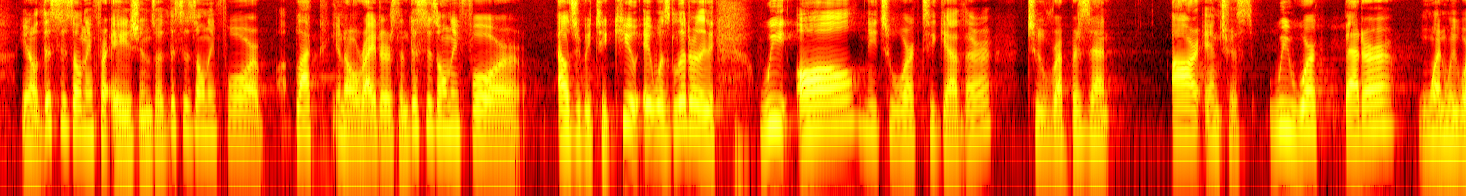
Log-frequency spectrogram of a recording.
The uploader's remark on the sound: a live conversation at the 2023 American Libraries Association LibLearnX conference in New Orleans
